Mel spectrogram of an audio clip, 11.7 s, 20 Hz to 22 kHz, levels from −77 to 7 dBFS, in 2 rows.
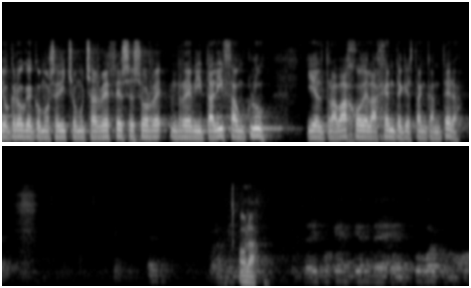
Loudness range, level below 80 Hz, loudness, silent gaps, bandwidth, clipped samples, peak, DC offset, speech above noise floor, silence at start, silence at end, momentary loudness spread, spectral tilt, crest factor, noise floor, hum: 17 LU; -68 dBFS; -24 LUFS; none; 8.4 kHz; under 0.1%; -4 dBFS; under 0.1%; 48 dB; 0 s; 0 s; 24 LU; -5 dB/octave; 22 dB; -71 dBFS; none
